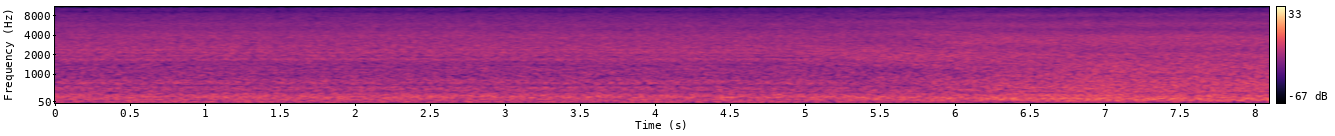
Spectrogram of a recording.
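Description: Steady rushing noise in a car's cabin, growing a little louder about six seconds in as the roar of the Låtefoss twin waterfall takes over.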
